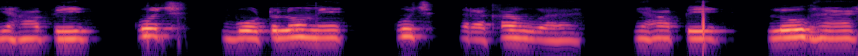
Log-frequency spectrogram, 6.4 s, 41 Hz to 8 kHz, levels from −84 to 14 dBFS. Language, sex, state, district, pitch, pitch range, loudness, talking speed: Hindi, female, Chhattisgarh, Balrampur, 220 Hz, 210-235 Hz, -20 LUFS, 120 wpm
